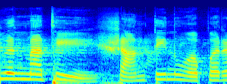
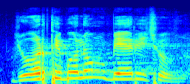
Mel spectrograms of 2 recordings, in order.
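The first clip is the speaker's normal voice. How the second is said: louder, higher call to the crowd; 4 semitones higher, 7 dB louder than usual. Real, not acted. Preacher urging the audience to answer loudly, calling out. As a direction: urge the hall to shout the answer back.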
